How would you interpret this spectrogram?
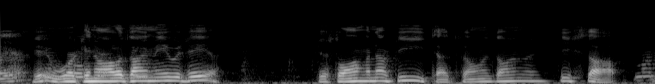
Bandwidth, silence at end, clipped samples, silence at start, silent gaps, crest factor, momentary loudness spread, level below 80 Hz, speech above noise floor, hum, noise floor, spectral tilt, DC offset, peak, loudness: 6.4 kHz; 0 s; under 0.1%; 0 s; none; 16 dB; 14 LU; -50 dBFS; 26 dB; none; -49 dBFS; -10 dB/octave; under 0.1%; -8 dBFS; -24 LUFS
